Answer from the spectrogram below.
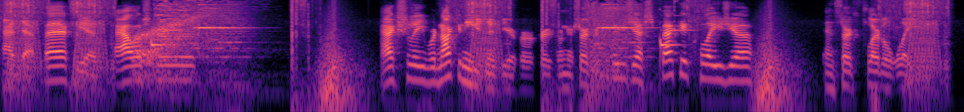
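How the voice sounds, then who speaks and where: A man's voice: fairly high pitch, expressive, normal speed, long pauses, loud music behind the voice. A young man giving casual, chatty commentary over his own card game matches, joking at his own misplays. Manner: chatty, self-deprecating, occasional swearing.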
